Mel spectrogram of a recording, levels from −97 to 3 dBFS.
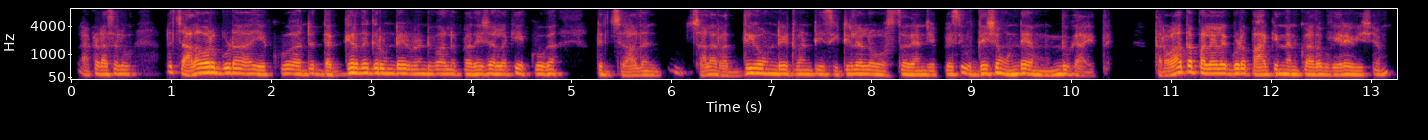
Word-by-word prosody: అక్కడ 135 +3 -4
అసలు, 145 0 -3 0.3
అంటే 205 - -4
చాలా - - +3
వరకు 185 -2 +7
కూడా 170 -1 +3 0.2
ఎక్కువ 140 +4 -6
అంటే 140 +3 -3
దగ్గర, 130 +9 +2
దగ్గర 170 -1 +2
ఉండేటటువంటి 150 -2 0
వాళ్ళ 145 0 -2
ప్రదేశాలకి 140 +1 0
ఎక్కువగా 140 +1 -2 0.4
అంటే 135 - -5 0.2
జాదన్ 110 +2 -5 0.4
చాలా 125 +3 -1
రద్దీగా 105 - +2
ఉండేటటువంటి 140 -1 -1
సిటీలలో 140 +2 -1
వస్తది 125 +4 -1
అని 125 - -2
చెప్పేసి, 130 +1 -3
ఉద్దేశ్యం 150 +6 +2
ఉండే 155 +4 +3 0.2
ముందుగా 130 -1 -2
అయితే. 95 - -13 0.5
తర్వాత 155 - +2
పల్లెలకి 160 -2 +4
కూడా 160 - +2
పాకిందనుకో 135 +1 0
అదొక 125 -1 -1
వేరే 130 +2 +2
విషయం. 130 +2 -6
140 Hz, 155 wpm, -23 LUFS, 130-150 Hz, 0.5 s, వరకు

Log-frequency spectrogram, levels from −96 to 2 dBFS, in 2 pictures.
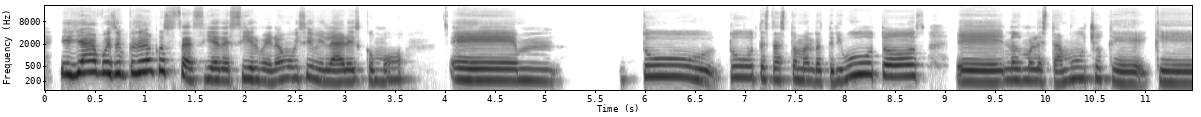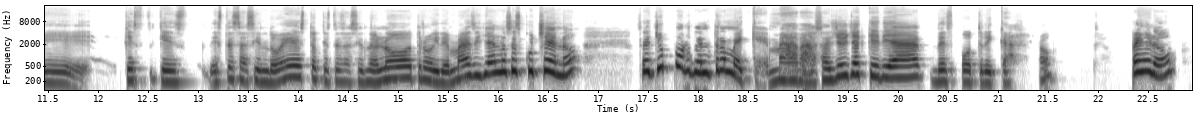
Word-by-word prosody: Y 305 -3 +4
ya, 345 +1 +6
pues, 330 -1 +4
empezaron 335 +4 +4
cosas 375 0 0
así 225 0 -1
a 220 - +1
decirme 210 -1 -3
¿no? 215 +3 -3
Muy 240 0 -7
similares 200 -4 -2
como, 215 +2 -8 0.4
em: 215 -2 -1 0.8
"Tú 265 -6 -2
tú 255 0 -4
te 245 - -5
estás 225 -1 -8
tomando 210 -4 -5
atributos, 275 +5 0 0.3
eh, 195 -1 0
nos 215 0 -3
molesta 205 -3 -6
mucho 235 +2 -6
que 180 -5 -4
que 185 - -4 0.3
que 215 - -2
est 215 0 -14
que 195 -1 0
est 190 0 -9 0.2
estés 185 +6 -8
haciendo 195 -2 -2
esto, 255 -1 -1
que - - -9
estés 200 0 -10
haciendo 190 0 -5
lo 230 +4 +2
otro, 245 -5 0
y 190 - +4
demás", 235 +11 +1
y 285 - +1
ya, 315 +2 +4
los 360 +2 +4
escuché, 375 -1 +5
¿no? 295 +4 +2
O - - -24 0.4
sea, 370 - +5
yo 445 +7 +4
por 480 -6 +4
dentro 345 +3 +4
me 220 - +2
quemaba, 210 +2 -3
o - - -9
sea, 215 -1 0
yo 270 +5 +1
ya 305 +1 +4
quería 260 -2 +3
despotricar, 195 -2 -5 0.2
¿no? - - -10 0.7
Pero 345 -1 +5
225 Hz, 155 wpm, -22 LUFS, 200-275 Hz, 0.8 s, ya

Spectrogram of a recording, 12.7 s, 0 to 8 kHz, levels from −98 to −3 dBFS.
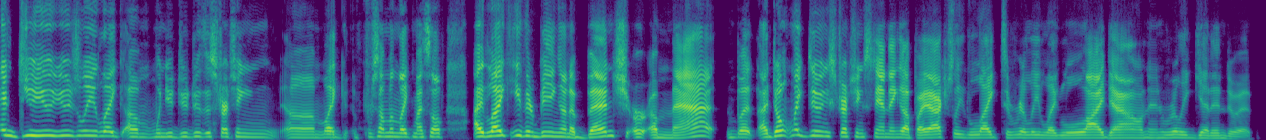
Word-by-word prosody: And 280 -6 +2
do 270 +5 -2
you 280 0 +4
usually 275 0 0
like, 255 -3 -2
um, 195 -3 -4
when 205 0 -7
you 215 - -3
do 215 +4 -6
do 225 +2 -6
the 215 +1 -4
stretching, 200 -6 -4
um 170 -1 -5
like, 175 -4 -2 0.2
for 205 - -13
someone 220 0 -2
like 210 0 +2
myself, 205 +1 -1 0.3
I 225 0 +7
like 260 +3 +6
either 260 -3 +1
being 230 0 -1
on 210 - +1
a 170 - +3
bench 215 - +4
or 190 - -2
a 160 - 0
mat, 165 - +4
but 180 +2 -2
I 190 - +2
don't 270 +6 +2
like 305 -5 0
doing 260 -2 0
stretching 220 -2 -1
standing 190 -4 +2
up, 160 -2 +1
I 150 - +4
actually 175 +1 +3
like 165 0 -3
to 160 -1 -10
really, 165 -1 -6
like, 145 -1 -5
lie 155 +1 +1
down 155 +1 -1
and 155 0 -11
really 165 0 -6
get 150 -1 -7
into 140 -4 -9
it. 105 -3 -10
195 Hz, 230 wpm, -22 LUFS, 165-230 Hz, 0.3 s, I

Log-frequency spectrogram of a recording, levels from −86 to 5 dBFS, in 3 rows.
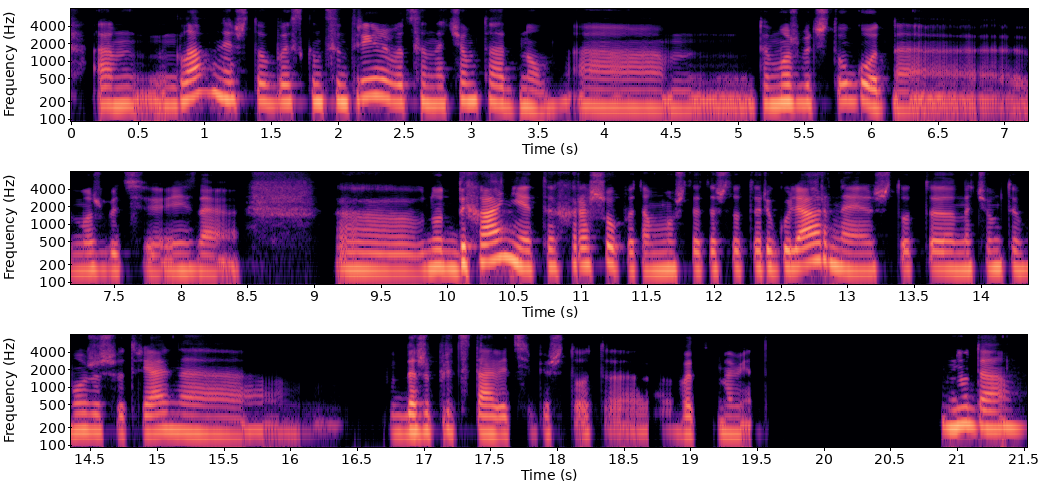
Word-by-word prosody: ам. 180 +2 -3
Главное, 245 +2 +4
чтобы 205 -3 -1
сконцентрироваться 200 0 +1
на 185 0 0
чём-то 205 0 -1
одном. 170 +1 -4
Ам, 160 +2 -5
это 180 +1 -4
может 190 +1 +4
быть 190 -1 -2
что 200 - -2
угодно, 195 -7 +2 0.8
э, 185 -2 -13
может 160 +1 -3
быть, 160 0 -6
я 150 - -5
не 155 - -2
знаю, 160 +4 -4 0.7
э, 155 -2 -1
ну, 180 +2 +3
дыхание- 215 +5 +7
это 175 +2 -3
хорошо, 195 +1 +2
потому 165 -2 -2
что 165 0 -3
это 170 +1 -3
что-то 175 +1 -3
регулярное, 180 -2 +4
что-то, 170 +1 -5 0.2
на 165 0 0
чём 175 +1 -4
ты 175 - -5
можешь 175 0 -2
вот 160 - -8
реально 170 +1 -2 0.8
даже 170 +2 +3
представить 165 -3 0
себе 165 -1 -11
что-то 120 - -10 0.2
в 180 -3 -16
этот 155 - -3
момент. 160 0 -7 1.3
Ну 210 +2 +4
да. 205 -1 +2
175 Hz, 125 wpm, -24 LUFS, 165-195 Hz, 1.3 s, дыхание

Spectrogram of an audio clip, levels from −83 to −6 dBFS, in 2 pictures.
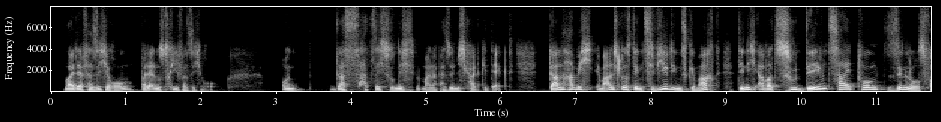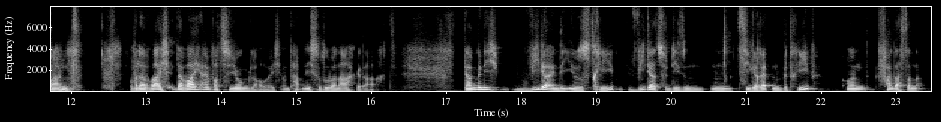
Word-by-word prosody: bei 130 -1 +4
der 135 - +5
Versicherung, 125 0 -2
bei 120 - -2
der 120 0 +2
Industrieversicherung, 115 -6 -5 0.9
und 125 -4 -1 0.4
das 135 -3 -3
hat 130 0 -9
sich 135 -3 -2
so 115 - -4
nicht 125 0 -2
mit - - -11
meiner 110 -1 -7
Persönlichkeit 115 +1 -4
gedeckt. - - -10 0.5
Dann 180 0 +4
habe 190 0 +2
ich 190 0 -1
im 135 -5 -4
Anschluss 180 +2 +3
den 140 -2 +4
Zivildienst 140 - +2
gemacht, - - -1 0.2
den 140 +2 +6
ich 160 -2 0
aber 140 -1 +3
zu 155 +6 +3
dem 180 - +6
Zeitpunkt 185 -3 +1
sinnlos 120 - +1
fand. 125 +3 -2 0.6
Aber 130 +3 -1
da 125 -1 +3
war 145 +1 +6
ich 130 - -1
da 140 -3 +3
war 145 +2 +8
ich 155 0 -2
einfach 150 -4 -4
zu 130 -1 -6
jung, 120 -3 0
glaube 105 -1 -13
ich 110 - -16
und 120 -1 -13
habe 125 +1 -10
nicht 125 -3 -3
so 115 - -8
drüber 110 -1 -4
nachgedacht. 105 +1 -9 0.9
Dann 135 +3 +4
bin 170 0 +6
ich 160 -2 -1 0.2
wieder 130 - +3
in 125 -1 0
die 115 +4 -2
Industrie, 115 - -2 0.2
wieder 135 +7 +1
zu 115 - -4
diesem, 105 -2 -6
hm, 110 -2 -4
Zigarettenbetrieb 130 - -1 0.4
und 135 +1 0
fand 140 -2 -3
das 125 - -2
dann 115 -2 -4
130 Hz, 170 wpm, -21 LUFS, 115-150 Hz, 0.9 s, war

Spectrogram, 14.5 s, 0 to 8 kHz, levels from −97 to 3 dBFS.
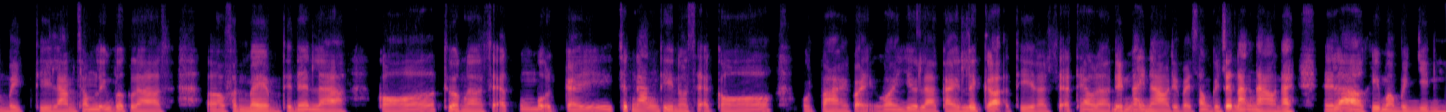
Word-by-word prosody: mình 105 0 -4 0.2
thì 110 -2 -2
làm 105 0 0
trong 130 +3 -2
lĩnh 130 +3 -1
vực - - -1
là, 100 -1 +1 0.4
ờ, 105 -1 -1
phần 110 0 -4
mềm, 110 -2 +2
thế 110 - -3
nên 130 +2 0
là 105 -4 +1 0.3
có 120 - 0
thường 115 -1 +1
là 105 0 -2
sẽ 105 - -2
mỗi 140 +1 -1
cái 140 - -1
chức 225 -4 +2
năng 170 -3 0
thì 125 -5 0
nó 110 0 -3
sẽ 110 - -4
có 110 - -2 0.8
một 115 -1 -6
vài 105 -1 0
gọi - - +1
coi 125 +1 -2
như 125 -1 0
là, 100 -3 +1
cái 105 +2 +1
lịch 130 -1 +1
á, - - +6
thì 105 -1 -2
là 100 -1 -4
sẽ 100 +6 -3
theo 130 -4 -1
là 105 -1 -1
đến 110 +7 0
ngày 130 - +1
nào 100 -3 +2
thì 100 - -2
phải 95 -2 -1
xong 130 +3 -3
cái 115 - -3
chức 165 +8 +8
năng 140 -3 +3
nào 110 -2 +3
này. 110 0 +3 0.3
Thế 125 0 +1
là 135 -5 +7
khi 140 - +3
mà 115 -3 +2
mình 100 0 -4
nhìn 105 0 -4
110 Hz, 230 wpm, -32 LUFS, 105-130 Hz, 0.8 s, chức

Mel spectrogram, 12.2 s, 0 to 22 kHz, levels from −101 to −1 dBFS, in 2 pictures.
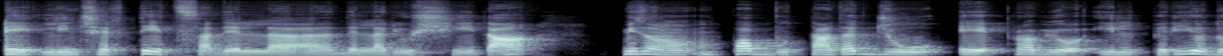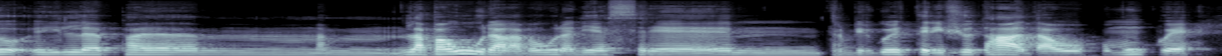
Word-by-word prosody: e 160 -2 +3
l'incertezza 160 +4 -2
del 125 0 0
della 125 +1 -3
riuscita, 135 0 +2 0.3
mi 185 - -1
sono 145 -6 -1
un 160 -2 -11
po' 185 +2 +3
buttata 150 +4 0
giù 160 -2 -4
e 150 -4 +1
proprio 150 -5 -1
il 150 -2 -7
periodo 160 +2 -1
e 150 - -5
il 150 0 -1
pa 145 -2 0
ehm, 140 - -6 0.5
ma 120 - -9
mhmm, 125 -2 -14
la 155 0 +5
paura 170 -3 +5
la 125 - +2
paura 145 -1 -2
di 140 +2 -5
essere, 130 -3 -3
ehm, 125 -2 -11
tra 125 - -16
virgolette 150 +4 -2
"rifiutata" 145 -3 +4
o 130 -1 -2
comunque 160 - -3
145 Hz, 160 wpm, -22 LUFS, 130-155 Hz, 0.5 s, la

